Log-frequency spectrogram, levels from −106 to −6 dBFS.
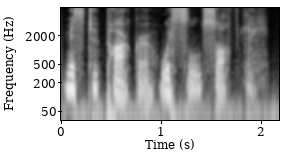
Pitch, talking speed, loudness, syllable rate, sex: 135 Hz, 110 wpm, -23 LUFS, 3.4 syllables/s, female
